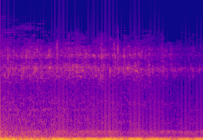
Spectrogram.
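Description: Logo-ident sound design: a deep, sustained bass rumble with a faint high shimmer above it, easing off near the end.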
